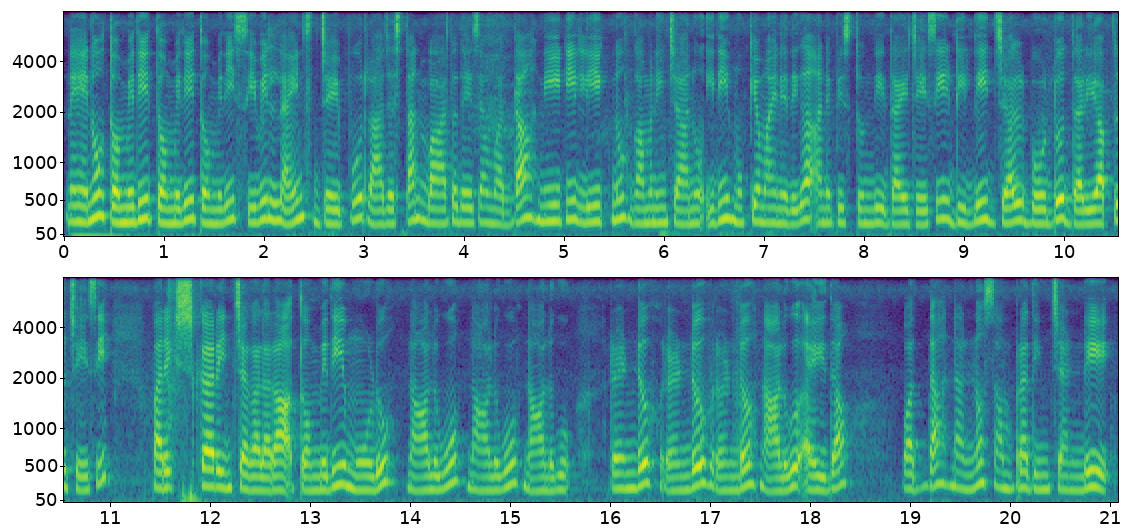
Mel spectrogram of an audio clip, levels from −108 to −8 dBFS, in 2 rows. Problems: background sounds at intervals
